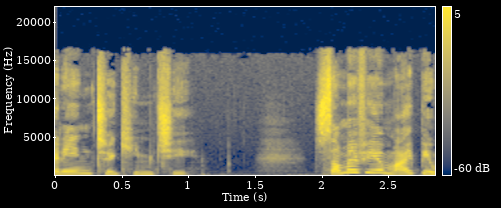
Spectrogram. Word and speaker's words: 김치: Oh, by the way, it sounds like kimchi if you pronounce the word in English, but I'll be pronouncing the word in Korean, so see if you can notice the difference.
